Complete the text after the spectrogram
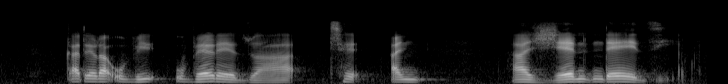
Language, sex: Venda, male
